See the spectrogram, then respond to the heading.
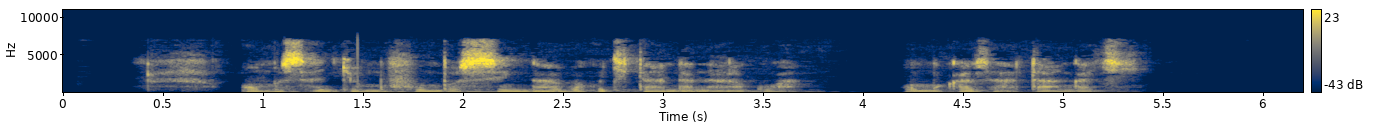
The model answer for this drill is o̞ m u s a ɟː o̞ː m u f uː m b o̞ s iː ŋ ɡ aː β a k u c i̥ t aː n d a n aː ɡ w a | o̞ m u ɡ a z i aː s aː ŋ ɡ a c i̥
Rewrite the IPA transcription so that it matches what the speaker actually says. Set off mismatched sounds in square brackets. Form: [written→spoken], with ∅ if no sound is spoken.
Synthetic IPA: o̞ m u s a ɟː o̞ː m u f uː m b o̞ s iː ŋ ɡ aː β a k u c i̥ t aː n d a n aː ɡ w a | o̞ m u [ɡ→k] a z i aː [s→t] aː ŋ ɡ a c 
